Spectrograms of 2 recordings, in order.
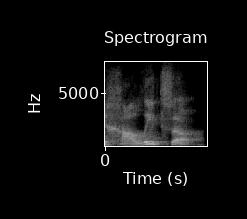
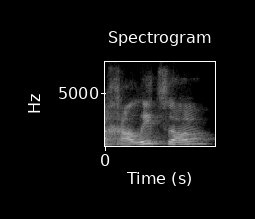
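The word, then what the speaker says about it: chalitzah: so then there is a performance called a khalitza a khalitza and i'll spell it for you in a second c h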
